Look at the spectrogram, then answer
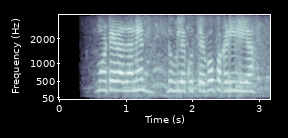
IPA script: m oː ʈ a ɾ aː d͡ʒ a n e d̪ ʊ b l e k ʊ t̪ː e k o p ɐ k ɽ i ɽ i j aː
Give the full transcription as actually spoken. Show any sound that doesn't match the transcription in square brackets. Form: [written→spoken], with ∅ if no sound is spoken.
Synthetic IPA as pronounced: m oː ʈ [a→e] ɾ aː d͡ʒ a n e d̪ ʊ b l e k ʊ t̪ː e k o p ɐ k ɽ i [ɽ→l] i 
